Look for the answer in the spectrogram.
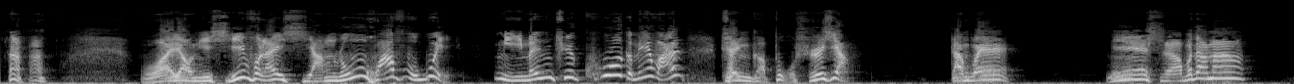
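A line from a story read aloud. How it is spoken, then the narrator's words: Cold sneering laugh. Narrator (Chinese): 鲁斋郎冷笑一声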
